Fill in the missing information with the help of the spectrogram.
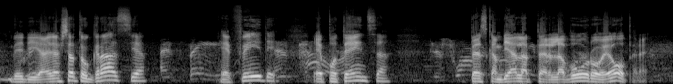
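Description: A man delivering a fiery sermon at a middle pitch. He swings between loud, emphatic calls to his listeners and quiet, muttered asides. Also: animated, measured pace, a crowd in the background. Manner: fervent preaching with sudden emphatic outbursts and hushed asides. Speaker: preacher.

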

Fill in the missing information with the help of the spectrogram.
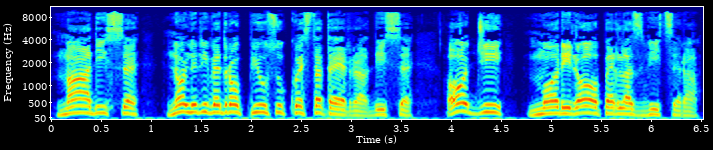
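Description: A man interpreting a sermon, measured and following the preacher's emphasis. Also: sits high, lively intonation, no echo.

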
